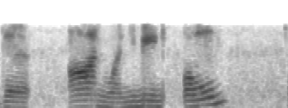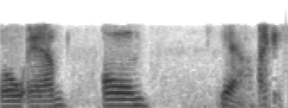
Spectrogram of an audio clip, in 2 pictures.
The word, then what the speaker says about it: Om: You mean Om? O-M? Om? Yeah. I can spell that one.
